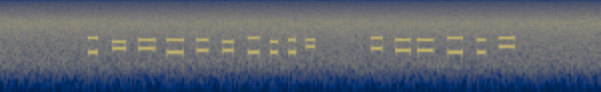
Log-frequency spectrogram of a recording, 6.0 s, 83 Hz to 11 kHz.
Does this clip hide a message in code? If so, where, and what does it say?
Yes: DTMF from 0.9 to 5.1 s, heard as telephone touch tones, dialled by hand, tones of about 110 ms. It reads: 3782543120 95532#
